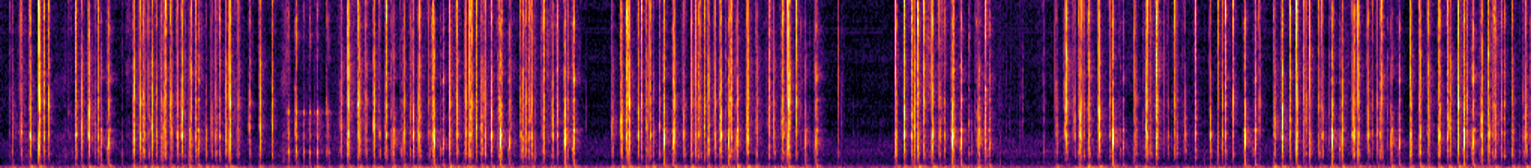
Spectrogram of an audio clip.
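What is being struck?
Mechanical keyboard with polycarbonate case and plastic keycaps.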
